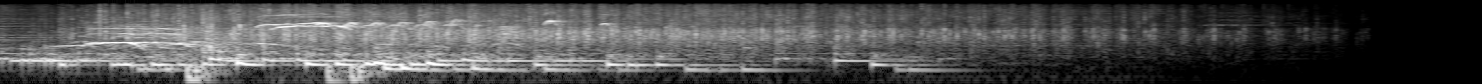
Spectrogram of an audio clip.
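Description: Live audience applauding and cheering, with whoops and shrill whistles in the first few seconds. The applause then fades out gradually toward the end.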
